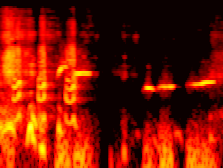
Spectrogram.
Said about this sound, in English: And then whenever they're around, you just hear them going. I'm trying to think of a more stupid whistle I could do. The Joel Santana whistle.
